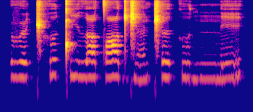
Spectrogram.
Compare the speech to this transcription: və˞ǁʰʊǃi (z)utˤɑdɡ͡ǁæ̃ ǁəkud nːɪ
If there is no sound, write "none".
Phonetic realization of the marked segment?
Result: ð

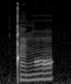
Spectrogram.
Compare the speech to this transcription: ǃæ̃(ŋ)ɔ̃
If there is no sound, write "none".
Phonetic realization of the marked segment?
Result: ŋ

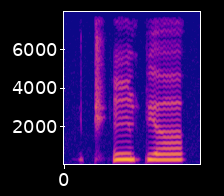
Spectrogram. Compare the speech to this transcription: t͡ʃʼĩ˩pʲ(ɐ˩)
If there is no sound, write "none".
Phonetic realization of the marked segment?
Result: ɐ˩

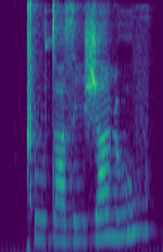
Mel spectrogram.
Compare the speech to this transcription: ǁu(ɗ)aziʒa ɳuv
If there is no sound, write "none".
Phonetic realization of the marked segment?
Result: d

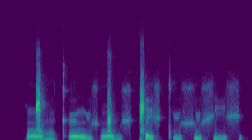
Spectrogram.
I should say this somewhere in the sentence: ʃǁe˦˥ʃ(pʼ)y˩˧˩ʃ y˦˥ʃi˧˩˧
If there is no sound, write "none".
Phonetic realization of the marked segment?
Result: tʼ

